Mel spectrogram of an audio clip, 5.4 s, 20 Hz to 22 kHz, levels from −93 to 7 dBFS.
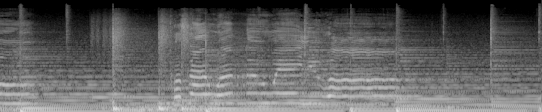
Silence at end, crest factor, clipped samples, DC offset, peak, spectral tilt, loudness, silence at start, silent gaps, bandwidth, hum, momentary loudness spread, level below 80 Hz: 0 s; 16 dB; under 0.1%; under 0.1%; 0 dBFS; -5.5 dB/octave; -18 LUFS; 0 s; none; 16.5 kHz; none; 9 LU; -24 dBFS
